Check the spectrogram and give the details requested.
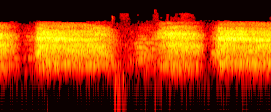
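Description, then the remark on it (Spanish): Deep, loud breaths drawn in and pushed out in a slow rhythm, each a long airy rush with brief pauses between, and no talking over them, as a patient breathes hard on request during a medical checkup. “Por favor, respire fuerte.”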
